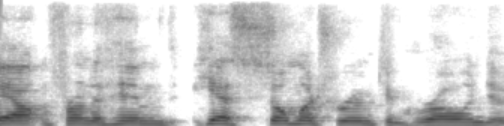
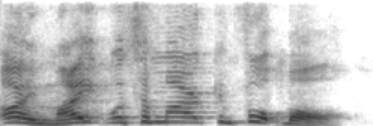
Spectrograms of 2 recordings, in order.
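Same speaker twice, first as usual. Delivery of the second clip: very high-pitched put-on Australian accent; 9 semitones higher, 3 dB louder than usual. Retelling a rugby player's reply to NFL scouts: put-on Australian accent. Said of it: "his accent is relatively mild".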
